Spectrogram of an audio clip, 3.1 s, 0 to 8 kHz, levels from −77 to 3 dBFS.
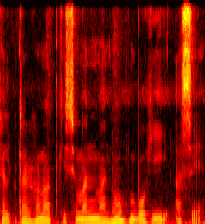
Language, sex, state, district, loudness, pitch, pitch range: Assamese, male, Assam, Kamrup Metropolitan, -22 LUFS, 125 Hz, 120-140 Hz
